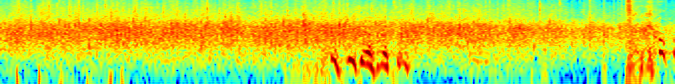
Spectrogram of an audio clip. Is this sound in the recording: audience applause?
yes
